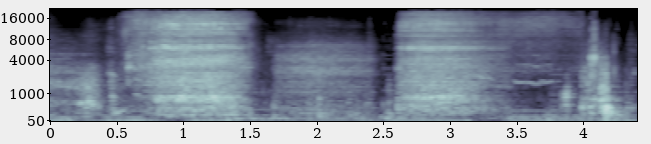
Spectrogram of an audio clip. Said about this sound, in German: Du musst jetzt einmal den Luftballon aufpusten. Genau, ich versuch's zumindest.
